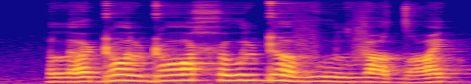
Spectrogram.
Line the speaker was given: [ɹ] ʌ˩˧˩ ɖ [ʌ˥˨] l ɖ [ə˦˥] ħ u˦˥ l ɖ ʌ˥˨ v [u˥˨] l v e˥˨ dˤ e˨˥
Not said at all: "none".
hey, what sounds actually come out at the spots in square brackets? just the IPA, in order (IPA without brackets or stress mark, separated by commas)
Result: l, ɔ˥˨, ɔ˦˥, u˥˨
